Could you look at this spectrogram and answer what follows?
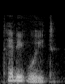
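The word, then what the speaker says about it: pterygoid: 테리고이드. 여러분 이제 책 보면 이게 P로 시작하는데 묵음입니다. 그래서 이제 테리고이드라고 부릅니다.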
